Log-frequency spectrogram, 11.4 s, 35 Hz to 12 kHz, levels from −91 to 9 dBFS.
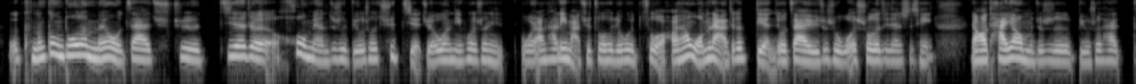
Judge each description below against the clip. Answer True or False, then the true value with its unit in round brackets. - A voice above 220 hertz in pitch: False (190 Hz)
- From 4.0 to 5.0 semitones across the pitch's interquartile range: False (2.7 semitones)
